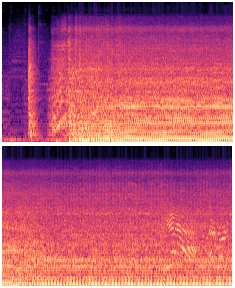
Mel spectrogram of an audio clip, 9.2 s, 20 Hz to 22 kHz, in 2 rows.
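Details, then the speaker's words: Toro 14.38Z zero-turn mower: catches after a quick pull, then runs with an uneven, lumpy beat about four pulses a second, over-choked and not settling at idle; throttle linkage closing too far suspected. "that wasn't too bad except for the camera fell off so it didn't quite idle but the choke was definitely choking it"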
